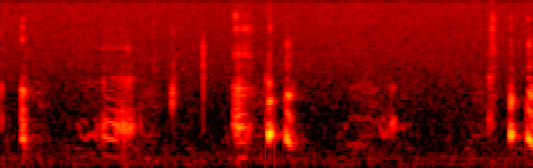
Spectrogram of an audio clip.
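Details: Infant with hiccups: short, sharp hiccup sounds recur every couple of seconds amid soft infant fussing and babbling in a quiet room.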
